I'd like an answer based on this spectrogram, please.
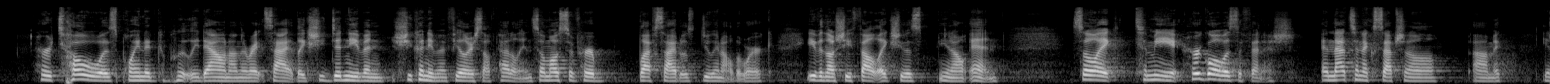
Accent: American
